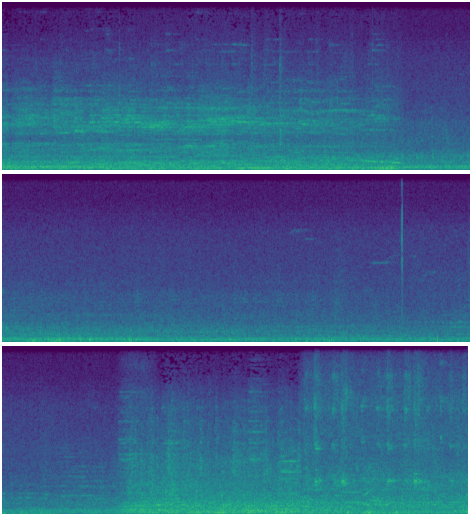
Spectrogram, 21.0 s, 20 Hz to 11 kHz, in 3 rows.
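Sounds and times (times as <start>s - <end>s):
amusement park ambience rumble: 0.0s - 21.0s.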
